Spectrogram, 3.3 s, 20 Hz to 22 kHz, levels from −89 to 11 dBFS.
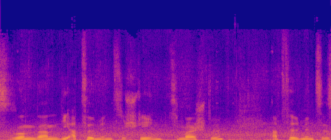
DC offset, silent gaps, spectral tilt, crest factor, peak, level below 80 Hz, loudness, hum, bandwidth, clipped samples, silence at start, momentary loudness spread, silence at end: under 0.1%; none; -6 dB/octave; 16 dB; -6 dBFS; -34 dBFS; -22 LUFS; none; 17.5 kHz; under 0.1%; 0 s; 10 LU; 0 s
